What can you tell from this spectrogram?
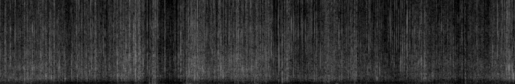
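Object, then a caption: Thin paper sheet. A thin white paper sheet is crushed into a ball and crumpled in the hands. Dense, bright crinkling and crackling runs steadily throughout, with sharp papery snaps and almost no low end.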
